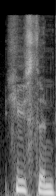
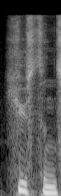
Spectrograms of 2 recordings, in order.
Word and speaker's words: Houston: One is pronounced Houston, Texas, and the other is called Houston Street.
